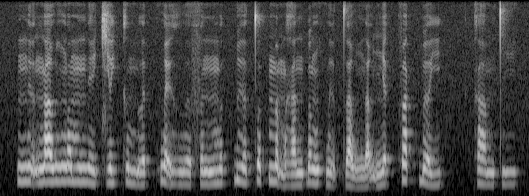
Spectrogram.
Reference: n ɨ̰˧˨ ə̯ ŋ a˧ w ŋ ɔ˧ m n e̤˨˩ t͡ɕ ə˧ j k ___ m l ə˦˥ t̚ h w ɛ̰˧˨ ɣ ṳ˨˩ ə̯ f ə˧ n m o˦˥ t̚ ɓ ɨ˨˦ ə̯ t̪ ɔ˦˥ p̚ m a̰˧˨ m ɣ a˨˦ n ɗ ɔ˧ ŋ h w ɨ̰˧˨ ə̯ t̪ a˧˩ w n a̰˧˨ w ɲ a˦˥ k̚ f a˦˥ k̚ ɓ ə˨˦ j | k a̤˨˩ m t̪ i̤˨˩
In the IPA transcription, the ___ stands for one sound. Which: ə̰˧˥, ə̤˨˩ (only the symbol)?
ə̤˨˩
